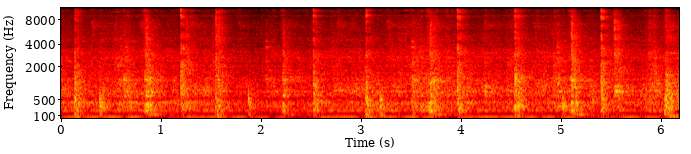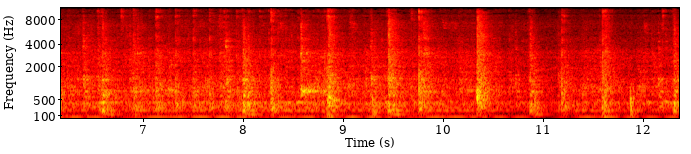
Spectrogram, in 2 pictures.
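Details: iPong Pro table tennis robot, 4 weeks old with about 2 hours run time, using clean Joola 40mm balls with the power cord fully plugged in: sharp, uneven clicks and clacks with irregular gaps between shots; misfiring is becoming more frequent.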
